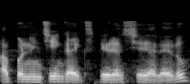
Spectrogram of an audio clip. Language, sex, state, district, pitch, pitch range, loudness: Telugu, male, Andhra Pradesh, Anantapur, 110 Hz, 105-120 Hz, -15 LUFS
